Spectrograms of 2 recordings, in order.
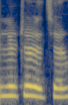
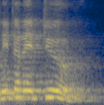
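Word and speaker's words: littérateur: Syed Samsul Haq, a legendary literature, was born in আচ্ছা, Kurigram. একটু বলে রাখি এখানে লিজেন্ডারি তোমার লিটারেচার শব্দটা হবে না, এটা হবে তোমার লিটারেটিওর, ঠিক আছে, টি Literature.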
